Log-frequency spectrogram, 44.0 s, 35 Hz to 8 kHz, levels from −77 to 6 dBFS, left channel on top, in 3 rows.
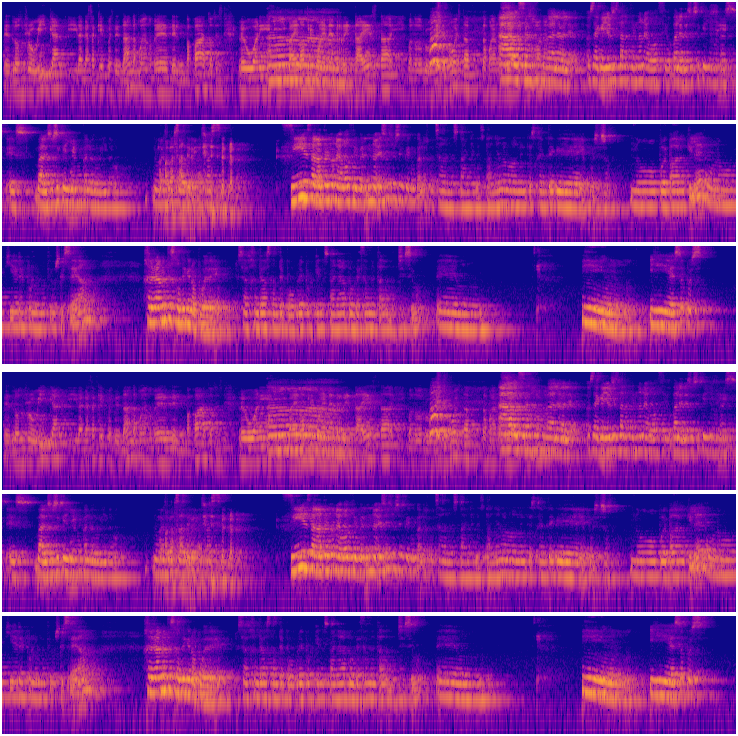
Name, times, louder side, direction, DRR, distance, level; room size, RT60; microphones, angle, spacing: voice 1, 0.0-10.9 11.9-12.1 14.2-14.5 15.4-15.6 16.0-16.2 17.7-19.3 20.2-20.4, left 2 dB, 50° left, 6 dB, 3.4 m, -30 dB
voice 2, 5.3-6.9 8.5-8.9 9.9-17.0 17.7-19.2 20.4-26.8 27.2-31.2 32.2-33.8 34.1-37.7 38.0-39.1 40.0-40.2 40.9-42.0 42.3-43.3, left 1 dB, 5° left, -7 dB, 3.3 m, -23 dB
25.0 x 23.5 x 8.6 m, 1.3 s
head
